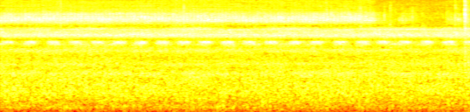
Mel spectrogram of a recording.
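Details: Chorus of singing insects near a campfire: fast pulsed chirping repeats steadily beneath a continuous high-pitched trill, with a single snap of burning wood at the very end.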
